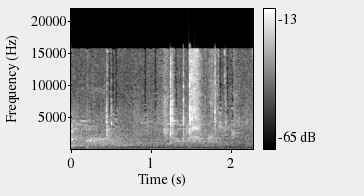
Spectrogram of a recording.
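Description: Quiet store room tone with a steady low hum and a few faint, light clicks a little past a second in.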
